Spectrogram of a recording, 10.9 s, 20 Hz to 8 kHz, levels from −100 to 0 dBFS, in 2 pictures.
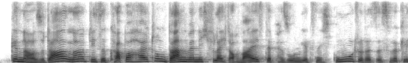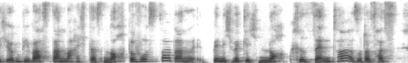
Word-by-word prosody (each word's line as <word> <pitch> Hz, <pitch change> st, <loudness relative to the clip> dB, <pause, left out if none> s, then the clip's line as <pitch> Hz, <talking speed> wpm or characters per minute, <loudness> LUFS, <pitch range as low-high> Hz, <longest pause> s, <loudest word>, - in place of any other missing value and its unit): Genau, 220 Hz, -, +4 dB
so 175 Hz, +1 st, -4 dB
da, 230 Hz, +12 st, +5 dB
ne, 265 Hz, +2 st, +2 dB
diese 215 Hz, -2 st, +2 dB
Körperhaltung. 245 Hz, +6 st, +1 dB
Dann, 220 Hz, +6 st, +7 dB
wenn 230 Hz, -1 st, +3 dB
ich 230 Hz, 0 st, -2 dB
vielleicht 195 Hz, -1 st, +1 dB
auch 180 Hz, -, 0 dB
weiß, 200 Hz, +6 st, +4 dB
der 195 Hz, -2 st, +1 dB
Person 185 Hz, 0 st, -3 dB
geht's 165 Hz, -2 st, -4 dB
nicht 175 Hz, -2 st, -8 dB
gut 255 Hz, +5 st, 0 dB
oder 190 Hz, -2 st, 0 dB
es 180 Hz, 0 st, -4 dB
ist 185 Hz, 0 st, -8 dB
wirklich 210 Hz, +2 st, -4 dB
irgendwie 210 Hz, 0 st, -3 dB
was, 210 Hz, +2 st, 0 dB
dann 205 Hz, +1 st, 0 dB
mache 210 Hz, 0 st, -4 dB
ich 205 Hz, +1 st, -16 dB
das 195 Hz, 0 st, -4 dB
noch 175 Hz, -1 st, -3 dB
bewusster, 265 Hz, +7 st, -2 dB
dann 205 Hz, -1 st, -2 dB, 0.2 s
bin 200 Hz, +1 st, -1 dB
ich 200 Hz, -1 st, -6 dB
wirklich 200 Hz, -1 st, -4 dB
noch 195 Hz, +4 st, -2 dB
präsenter. 220 Hz, -, -3 dB
Also, 180 Hz, -8 st, -5 dB
das 185 Hz, +1 st, -3 dB
heißt 205 Hz, 0 st, -5 dB
205 Hz, 210 wpm, -23 LUFS, 190-230 Hz, 0.2 s, Dann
